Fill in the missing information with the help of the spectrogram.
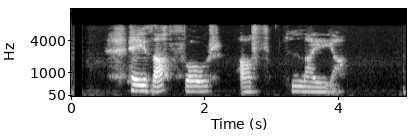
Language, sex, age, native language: Icelandic, female, 6, Icelandic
